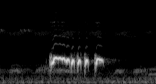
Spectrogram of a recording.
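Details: Single call of a zebra dove used to lure birds into a trap. A brief, mid-pitched cooing phrase opens with a held note and then breaks into a rapid, stuttering run of four or five clipped notes.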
